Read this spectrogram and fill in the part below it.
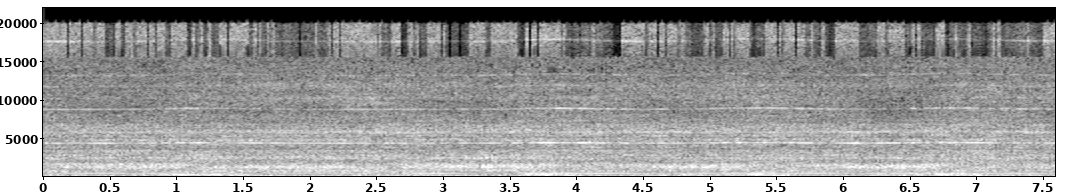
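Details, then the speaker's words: Dirt Devil Power Express basic upright running: high-pitched whine with strained, choked airflow note and faint wavering; sounds a little clogged, belt obviously worn out; needs new belt, possibly unclogging or filter cleaning, cause unconfirmed. "sounds a little bit clogged and it very obviously has a worn out belt so I'll need to put a belt on that and possibly unclog it or maybe just clean the filter maybe that's why it sounds clogged who knows"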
